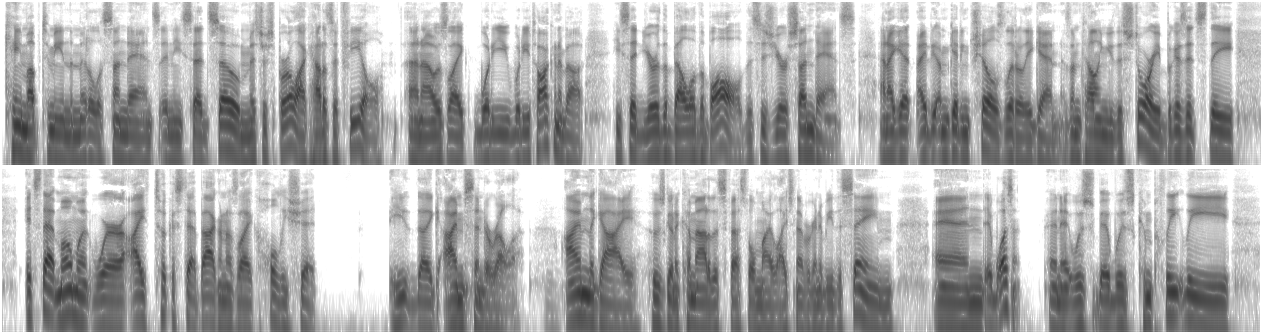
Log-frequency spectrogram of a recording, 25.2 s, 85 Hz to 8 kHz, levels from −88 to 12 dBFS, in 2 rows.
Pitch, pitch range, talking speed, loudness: 100 Hz, 95-110 Hz, 255 wpm, -20 LUFS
